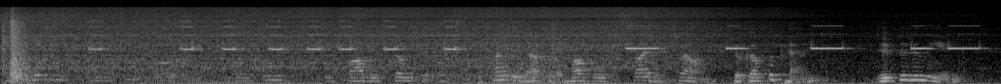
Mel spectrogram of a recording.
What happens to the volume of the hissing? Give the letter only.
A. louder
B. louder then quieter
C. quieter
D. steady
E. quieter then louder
C.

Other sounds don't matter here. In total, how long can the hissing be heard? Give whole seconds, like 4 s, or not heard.
10 s.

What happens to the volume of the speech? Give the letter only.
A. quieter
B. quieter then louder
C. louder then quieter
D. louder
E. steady
D.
